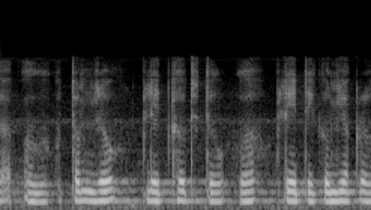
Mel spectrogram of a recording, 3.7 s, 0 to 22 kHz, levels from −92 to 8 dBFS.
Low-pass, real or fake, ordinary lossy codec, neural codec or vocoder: 7.2 kHz; real; none; none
